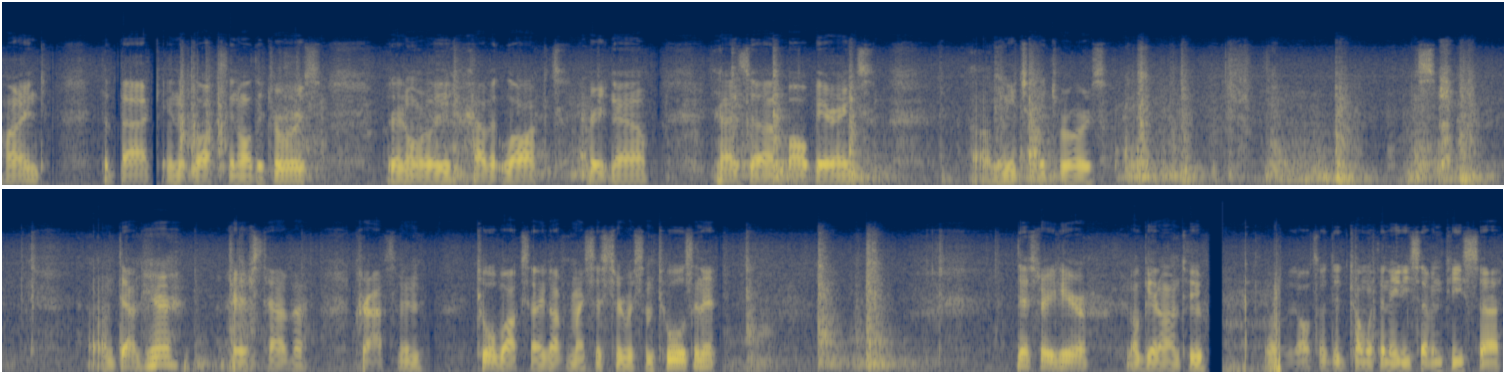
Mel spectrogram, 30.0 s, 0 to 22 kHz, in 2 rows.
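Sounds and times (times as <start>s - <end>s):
metal drawers sliding: 4.3s - 15.0s, 22.2s - 24.2s
metal cabinet doors clunking shut: 7.2s - 15.0s, 22.4s - 24.2s.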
